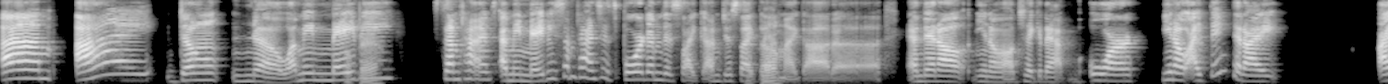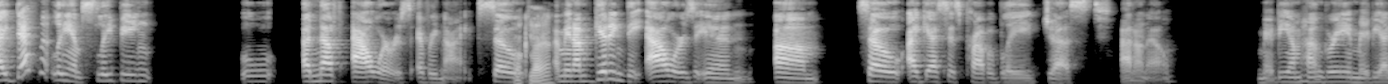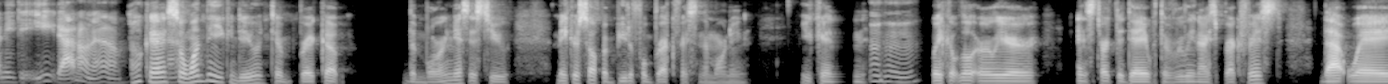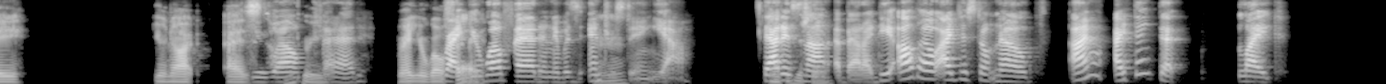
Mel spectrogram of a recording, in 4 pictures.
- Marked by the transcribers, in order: tapping
- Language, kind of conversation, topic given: English, advice, How can I make my daily routine less boring?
